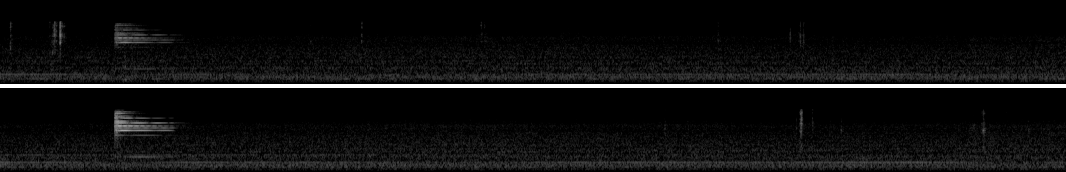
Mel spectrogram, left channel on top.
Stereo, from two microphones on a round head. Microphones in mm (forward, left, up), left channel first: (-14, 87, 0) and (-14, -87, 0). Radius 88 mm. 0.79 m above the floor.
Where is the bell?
65° right (ahead or behind), 0.8 m.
